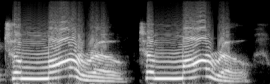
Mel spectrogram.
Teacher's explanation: If we say tomorrow, tomorrow, we have 3 syllables, and we're going to stress the second syllable.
